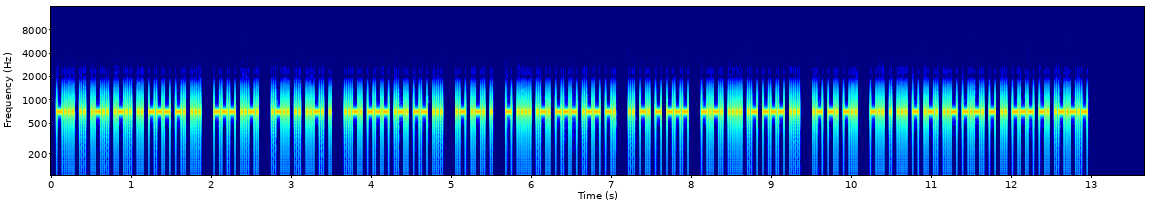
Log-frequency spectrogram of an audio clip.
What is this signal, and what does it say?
Morse code, heard as a keyed tone, about 50 wpm, 700 Hz. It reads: BILLIONS OF LIFE FORMS ARE THROWN INTO CHAOS AND DESTRUCTION.
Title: A Sound Of Thunder 50wpm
